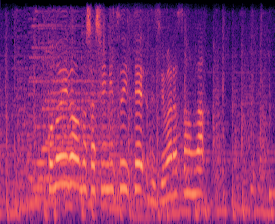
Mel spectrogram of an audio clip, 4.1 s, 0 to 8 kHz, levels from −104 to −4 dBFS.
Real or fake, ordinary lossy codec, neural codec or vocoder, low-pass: real; Opus, 32 kbps; none; 7.2 kHz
